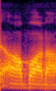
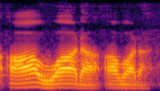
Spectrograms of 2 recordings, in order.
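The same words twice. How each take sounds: First: Said in the usual way. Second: "Awara" drawn out very slowly in separate syllables. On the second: Shown as a demonstration. Teacher sounds out the word Awara for learners, syllable by syllable. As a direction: stretch each syllable of "Awara".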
